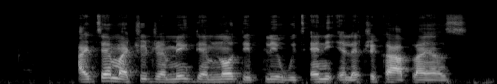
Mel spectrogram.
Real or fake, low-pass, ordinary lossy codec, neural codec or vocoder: real; 10.8 kHz; none; none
